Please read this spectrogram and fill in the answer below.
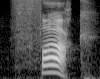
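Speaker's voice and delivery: loud, high-pitched burst of dismay; shocked realization. Acted. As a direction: curse as the awful truth hits you. Re-enacts his shocked epiphany.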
